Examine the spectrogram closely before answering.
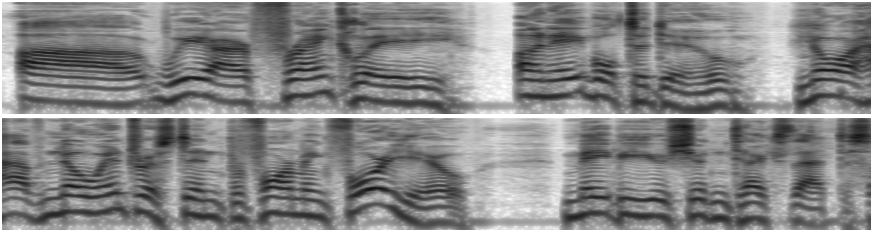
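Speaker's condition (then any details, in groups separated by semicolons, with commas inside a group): No condition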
